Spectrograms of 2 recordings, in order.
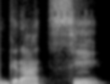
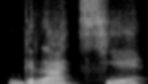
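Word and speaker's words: grazie: Remember, gracia ends with an e sound. not an a sound. So a lot of people say grati or gratier. It's it it's pronounced gratier.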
